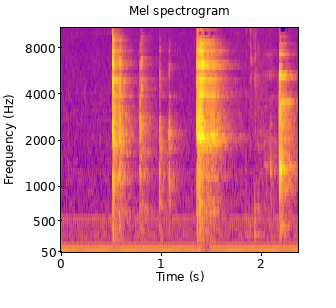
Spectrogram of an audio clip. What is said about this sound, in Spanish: Después ponemos fideos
